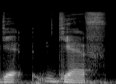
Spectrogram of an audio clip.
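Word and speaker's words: Goethe: name go go go get i think it's pronounced get gaff g-o-e-t-h-e yeah is referenced in the episode but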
